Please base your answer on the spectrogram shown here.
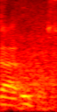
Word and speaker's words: Opals: Now, is it pronounced Oopals or Opals? It's Opals. Opals.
